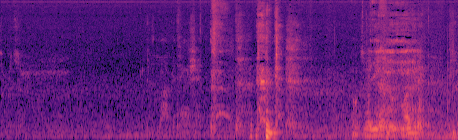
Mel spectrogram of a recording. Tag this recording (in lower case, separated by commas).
speech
